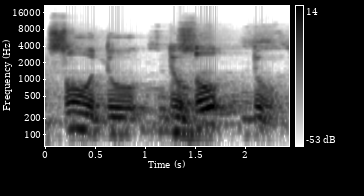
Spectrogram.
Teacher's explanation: Jadi di situ pelan-pelan agar tepat. Jangan sampai huruf dalnya terbekas dari huruf sad sehingga dalnya tergelincir jadi dha.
